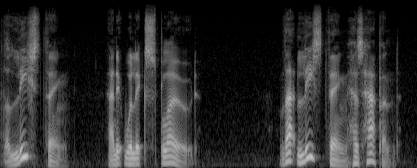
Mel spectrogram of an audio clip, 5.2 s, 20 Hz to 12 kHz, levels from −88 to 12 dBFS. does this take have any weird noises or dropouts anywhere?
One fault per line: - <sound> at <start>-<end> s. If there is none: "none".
none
